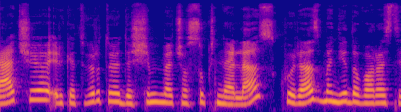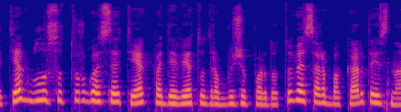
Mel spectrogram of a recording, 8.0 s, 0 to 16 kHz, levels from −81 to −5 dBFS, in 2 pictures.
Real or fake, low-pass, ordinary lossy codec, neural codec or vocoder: real; 14.4 kHz; AAC, 48 kbps; none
